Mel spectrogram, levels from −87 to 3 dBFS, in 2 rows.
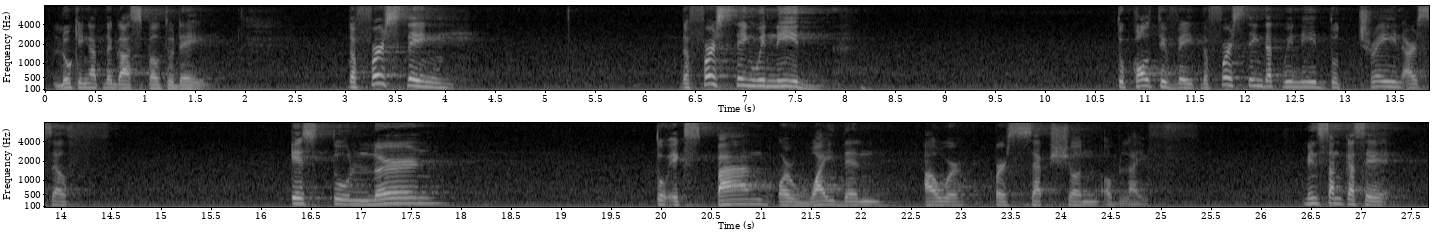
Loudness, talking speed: -37 LUFS, 80 wpm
